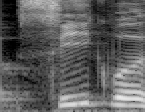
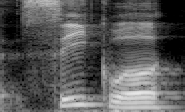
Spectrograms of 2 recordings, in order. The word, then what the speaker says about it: SQL: Okay, so first of all, SQL stands for Structured Query Language. Sometimes it is pronounced as SQL, sometimes it is pronounced as SQL.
